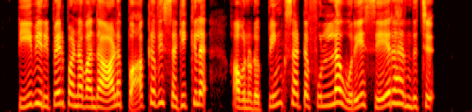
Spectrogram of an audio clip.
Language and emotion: Tamil, disgusted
